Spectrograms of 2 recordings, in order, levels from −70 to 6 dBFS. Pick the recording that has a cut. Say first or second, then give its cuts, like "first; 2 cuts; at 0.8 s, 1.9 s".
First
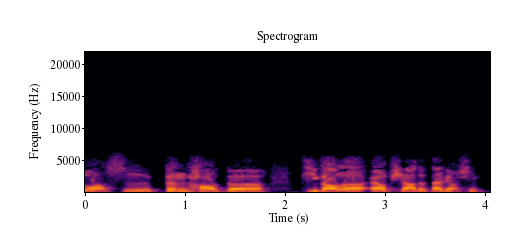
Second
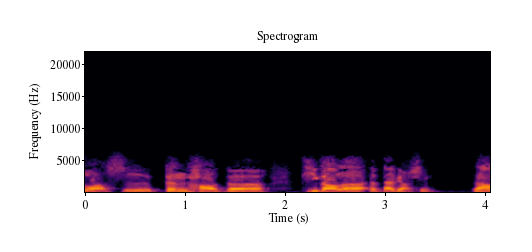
second; 1 cut; at 2.8 s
